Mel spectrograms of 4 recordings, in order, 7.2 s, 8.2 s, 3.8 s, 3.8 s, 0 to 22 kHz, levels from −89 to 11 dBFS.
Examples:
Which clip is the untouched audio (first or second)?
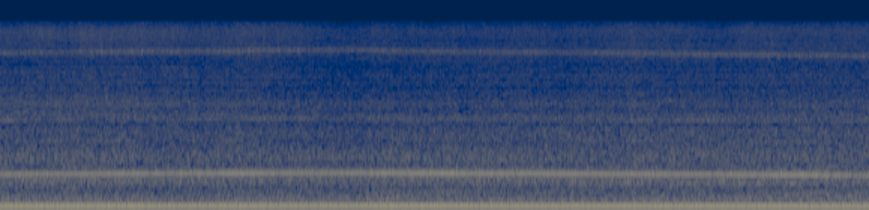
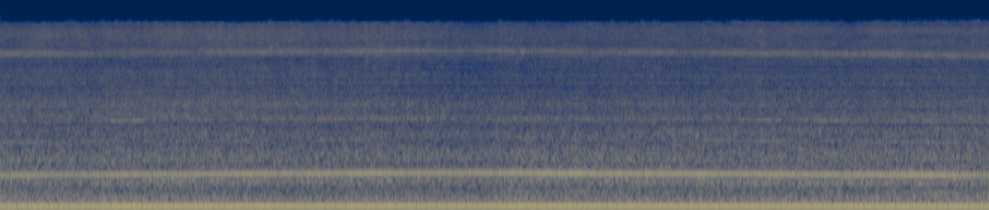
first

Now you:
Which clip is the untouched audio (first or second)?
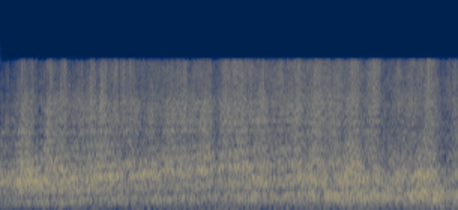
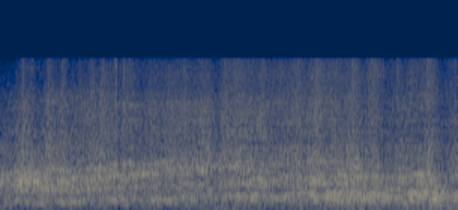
first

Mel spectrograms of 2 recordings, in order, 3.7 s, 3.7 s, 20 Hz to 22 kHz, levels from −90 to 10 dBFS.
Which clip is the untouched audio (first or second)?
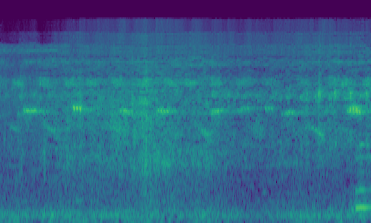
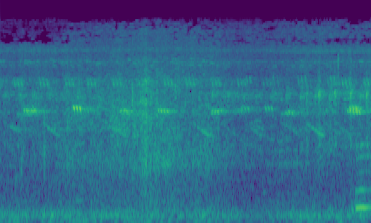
second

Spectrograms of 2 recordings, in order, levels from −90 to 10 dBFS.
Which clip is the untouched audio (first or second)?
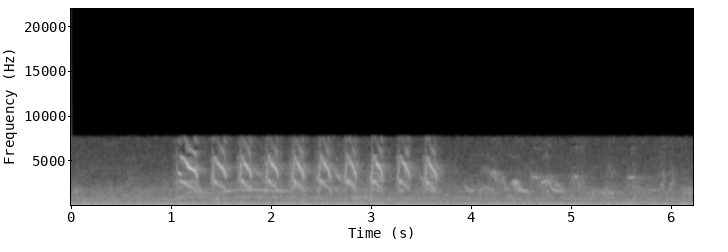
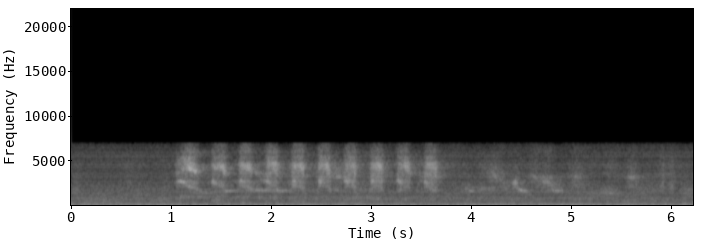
first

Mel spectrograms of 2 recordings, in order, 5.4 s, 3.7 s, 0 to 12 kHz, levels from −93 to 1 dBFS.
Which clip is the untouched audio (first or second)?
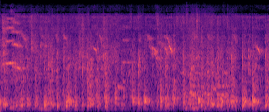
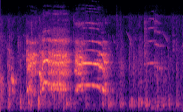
second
